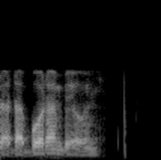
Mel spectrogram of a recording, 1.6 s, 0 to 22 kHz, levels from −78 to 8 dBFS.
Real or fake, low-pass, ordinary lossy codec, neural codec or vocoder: real; 3.6 kHz; AAC, 16 kbps; none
